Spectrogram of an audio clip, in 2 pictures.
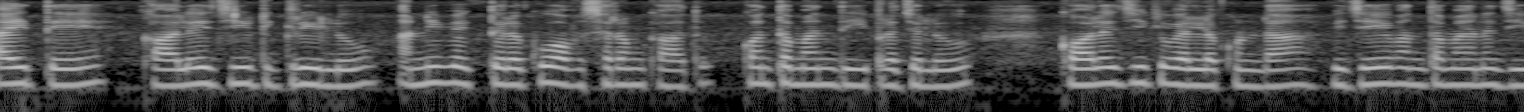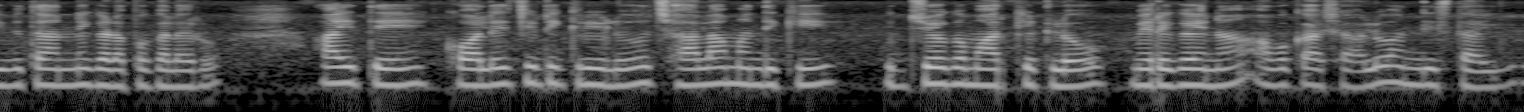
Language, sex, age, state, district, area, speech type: Telugu, female, 45-60, Andhra Pradesh, East Godavari, rural, spontaneous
